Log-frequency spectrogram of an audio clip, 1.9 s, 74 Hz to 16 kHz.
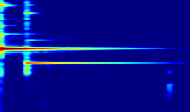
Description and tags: clean sol sol 1
eliasheunincks musicbox-samplepack, i just cleaned it. sounds less organic now.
